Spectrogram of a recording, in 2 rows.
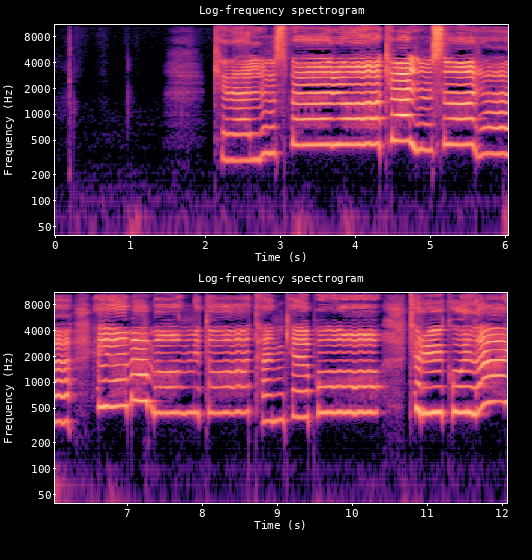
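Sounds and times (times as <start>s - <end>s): soprano voice singing: 2.1s - 12.0s.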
